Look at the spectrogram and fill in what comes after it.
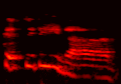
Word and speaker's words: Caterina: Sometimes people are like, "Well, what's your name? Is it Caterina or Caterina?"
